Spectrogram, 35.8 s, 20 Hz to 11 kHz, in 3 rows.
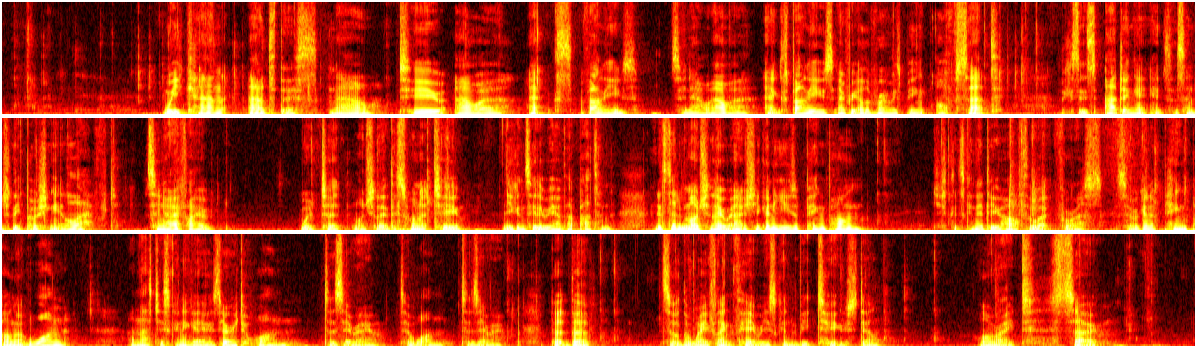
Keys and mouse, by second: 0.0 drag, 0.4 middle click, 1.2 g, 2.2 shift+d, 2.8 drag, 3.7 click, 4.8-5.2 drag, 7.1 middle click, 7.5 middle click, 8.9 middle click, 9.5 drag, 9.8 g, 11.7-13.2 typing, 11.9 click, 12.4-12.9 drag, 13.5-14.9 drag, 15.5-16.5 drag, 18.7 middle click, 19.1-20.6 drag, 21.1-24.4 drag, 25.4 d, 25.6-28.8 drag, 28.7-33.7 typing, 29.7 drag, 30.4 click, 31.5-32.1 drag, 33.0 click, 33.5 right click, 34.5-35.0 middle drag.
